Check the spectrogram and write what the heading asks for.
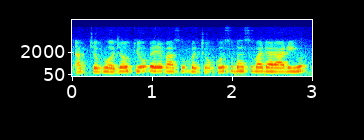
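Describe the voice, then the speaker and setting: A woman's voice: fairly high pitch, level tone, quick pace, highs cut off, slight background noise, close to an everyday voice. A woman voicing a playful, proud young husband who banters affectionately with his wife, recorded at a distance in an echoey room. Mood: teasing.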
